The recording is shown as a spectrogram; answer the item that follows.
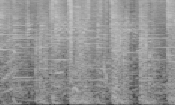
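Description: A Diddy Kong banana struck by an up smash in a Super Smash Bros match, heard as a series of loud crashing and whacking impacts, roughly four sharp hits over a busy game soundtrack.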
